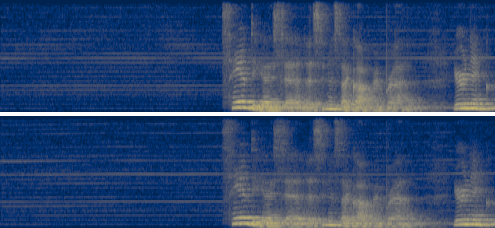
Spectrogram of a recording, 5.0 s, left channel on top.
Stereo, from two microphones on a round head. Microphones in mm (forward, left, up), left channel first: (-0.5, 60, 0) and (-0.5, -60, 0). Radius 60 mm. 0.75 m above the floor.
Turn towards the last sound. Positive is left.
turn(degrees=30)  # may be behind; listen again after turning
